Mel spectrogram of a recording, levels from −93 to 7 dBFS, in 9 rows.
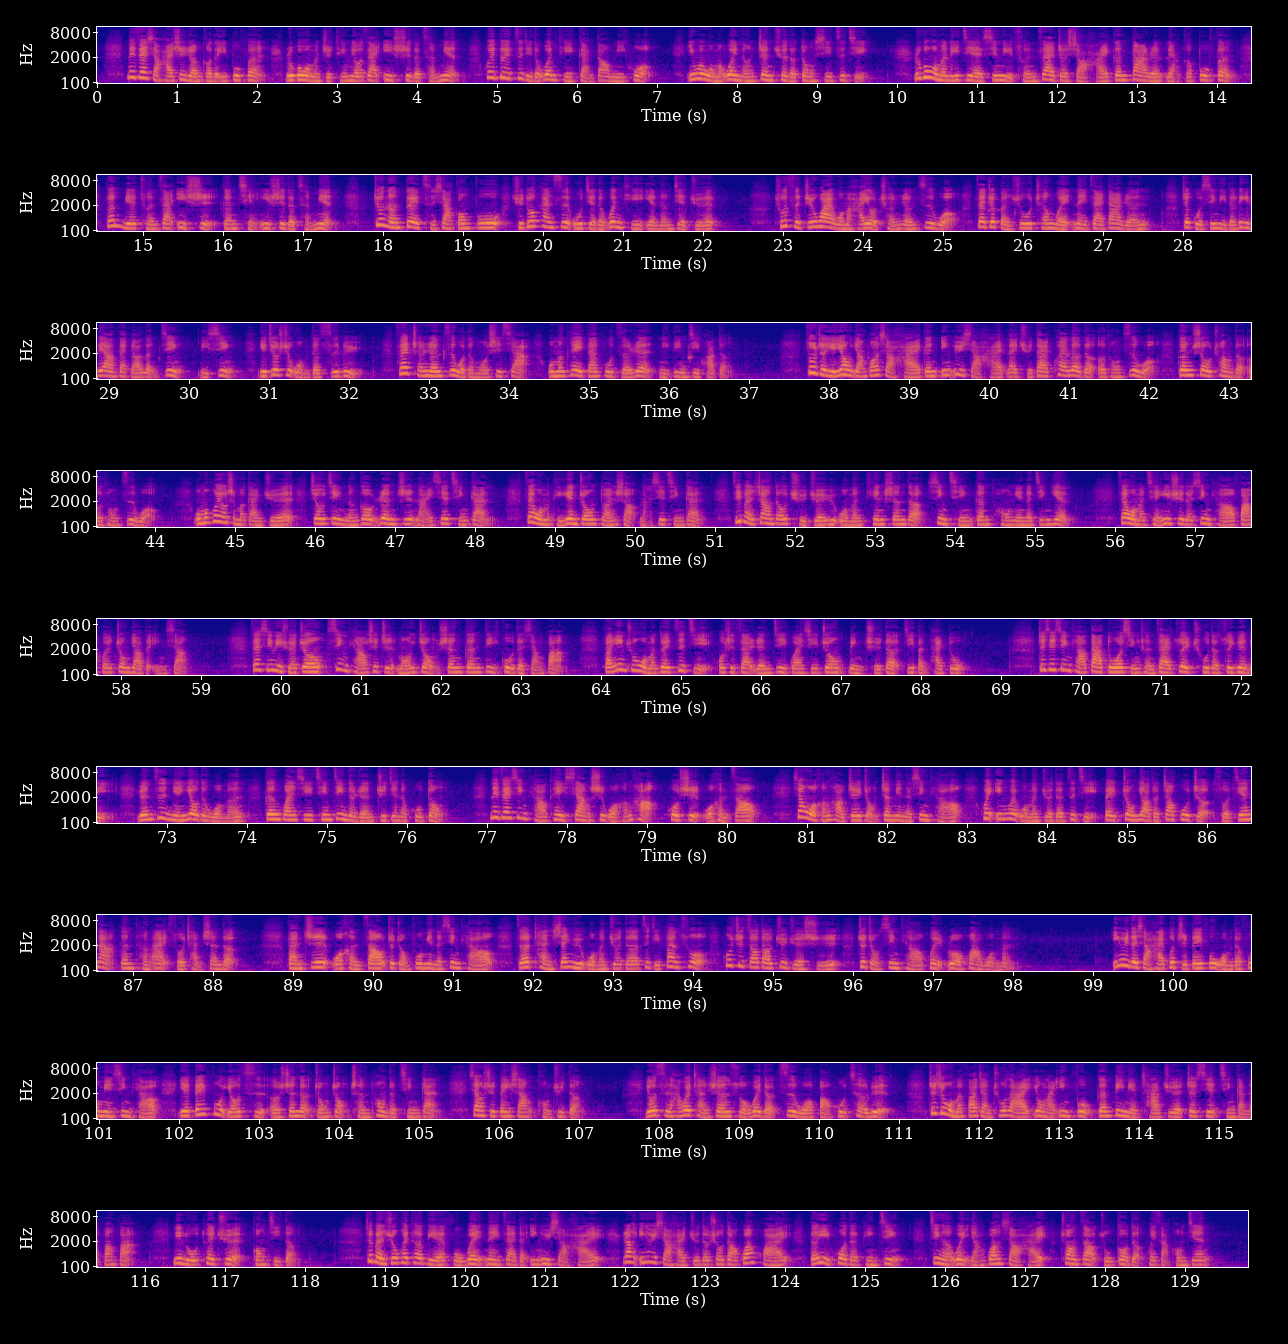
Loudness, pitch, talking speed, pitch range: -30 LUFS, 215 Hz, 260 characters per minute, 185-240 Hz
